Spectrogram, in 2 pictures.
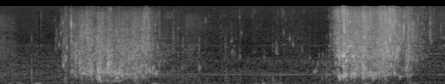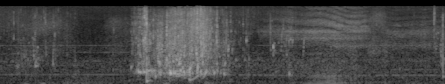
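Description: Water splashing three times, each splash under a second and about two and a half seconds apart, over a faint steady hum.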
